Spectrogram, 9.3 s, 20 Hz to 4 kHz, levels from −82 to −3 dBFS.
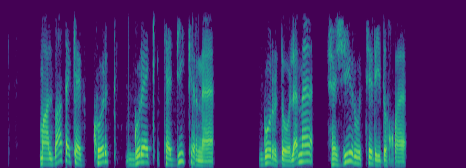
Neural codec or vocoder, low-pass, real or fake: none; 3.6 kHz; real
